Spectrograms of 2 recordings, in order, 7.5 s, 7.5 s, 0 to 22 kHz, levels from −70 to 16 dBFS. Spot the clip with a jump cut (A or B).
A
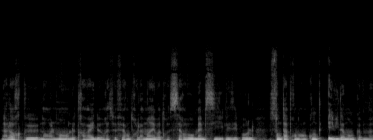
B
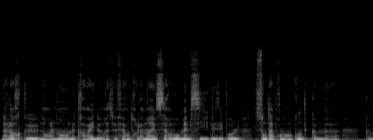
B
